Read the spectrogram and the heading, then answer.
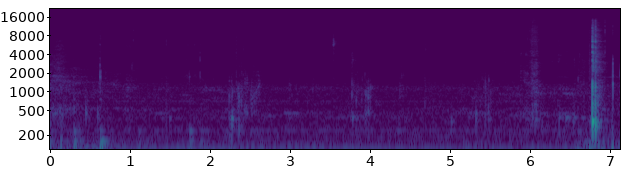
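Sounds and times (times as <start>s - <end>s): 
person drinking water with gulps and swallowing: 0.6s - 7.1s.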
